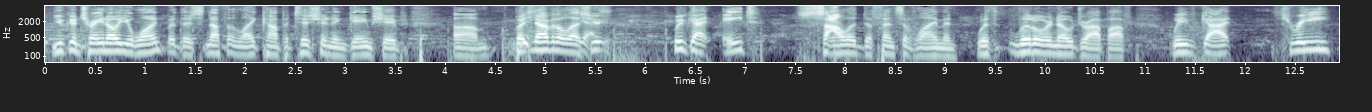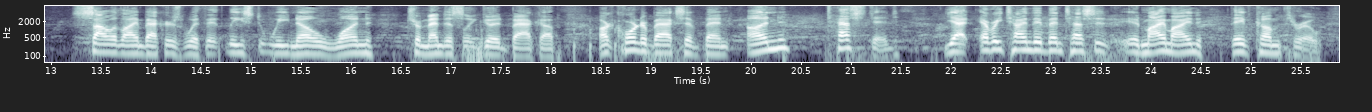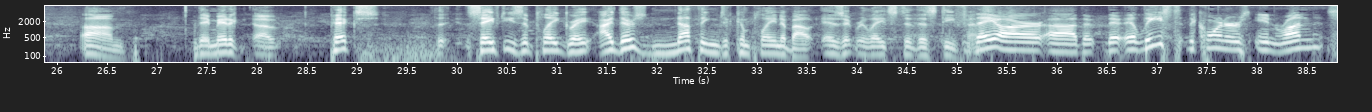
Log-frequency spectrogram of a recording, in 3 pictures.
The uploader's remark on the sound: the technology challenges of doing the show live at the Chicken Coop in Urbandale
